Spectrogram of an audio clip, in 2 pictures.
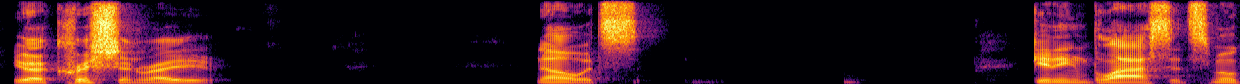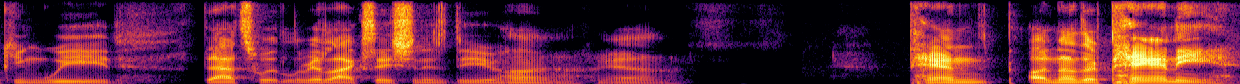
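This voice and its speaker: Deep-voiced sarcastic man ranting. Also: slow, long pauses. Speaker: host reviewing dating profiles. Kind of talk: reaction commentary.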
